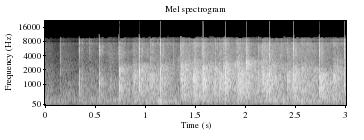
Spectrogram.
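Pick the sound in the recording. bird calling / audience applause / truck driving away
audience applause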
